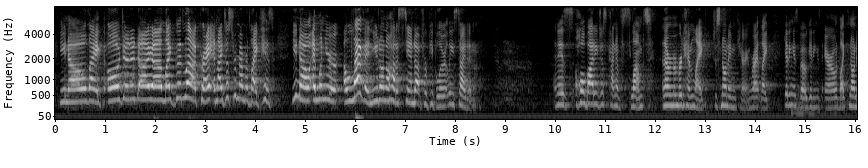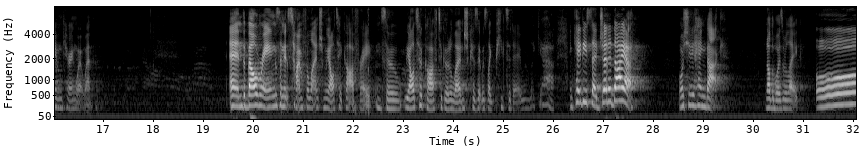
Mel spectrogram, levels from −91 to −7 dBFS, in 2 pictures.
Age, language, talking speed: 10-29, English, 225 wpm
